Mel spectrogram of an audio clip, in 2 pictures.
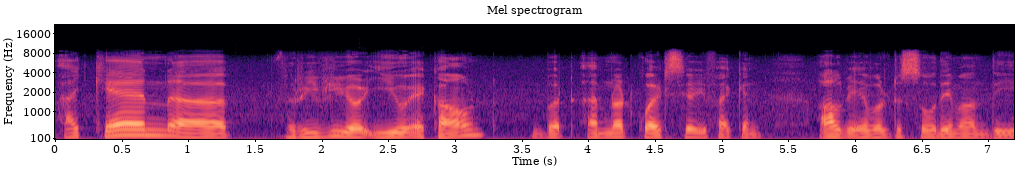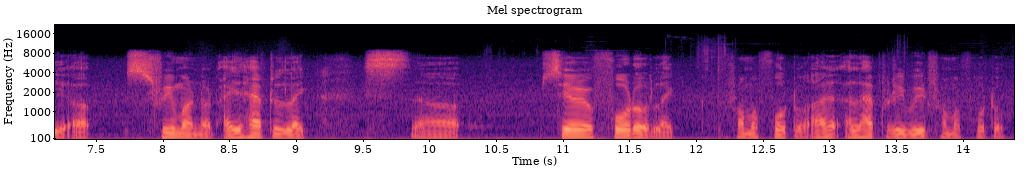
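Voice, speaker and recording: A man with a Nepali accent chatting casually as a live game streamer, halting as he thinks aloud. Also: medium pitch, fairly even intonation, a little mellow, dull audio.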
